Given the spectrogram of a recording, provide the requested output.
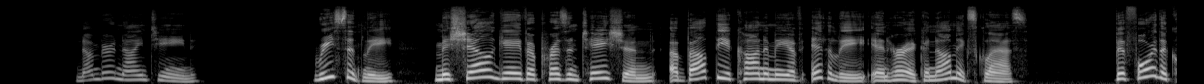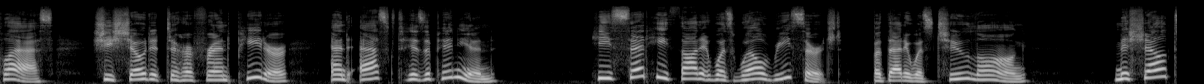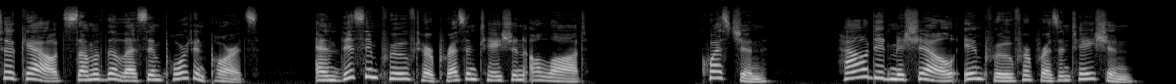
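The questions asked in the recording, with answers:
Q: How did Michelle improve her presentation?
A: She made it shorter by taking out less important parts.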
